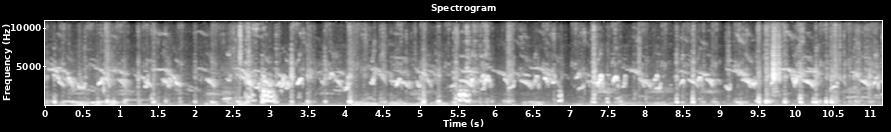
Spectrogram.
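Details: Grey francolin birds in a family group as chicks feed, producing rapid overlapping chirps and low clucking, steady busy calling with clicking and rustle in between.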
